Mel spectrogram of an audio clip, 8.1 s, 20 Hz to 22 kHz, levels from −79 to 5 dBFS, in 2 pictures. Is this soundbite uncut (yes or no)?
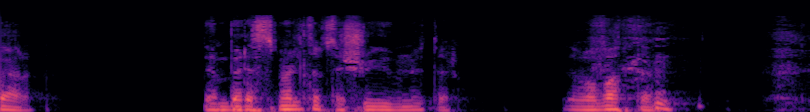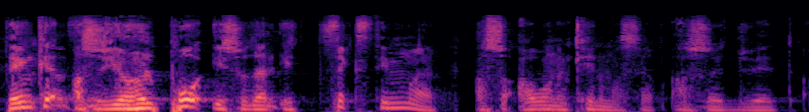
no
